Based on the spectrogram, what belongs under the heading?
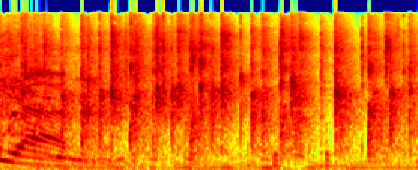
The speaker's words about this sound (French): Allez, on va être sérieux de minutes, on va applaudir notre invité, bien sûr,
